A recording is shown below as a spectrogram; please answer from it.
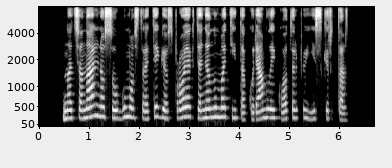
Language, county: Lithuanian, Vilnius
